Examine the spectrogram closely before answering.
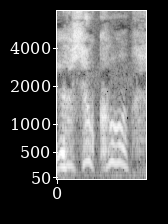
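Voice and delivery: high, fawning bartender imitation; gushing admiration. Girl bartender to the tattooed customer, gushing in a high voice. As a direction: mimic someone instantly smitten, pitched well up.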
